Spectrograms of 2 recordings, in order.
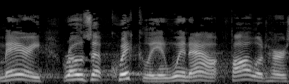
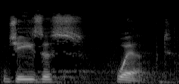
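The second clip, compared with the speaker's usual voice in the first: low, soft reading with a weighty pause; grave and slow-paced, sinking at the end; solemn, hushed; 7 semitones lower, 9 dB quieter than usual. Acted. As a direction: let each word fall quietly, sorrowfully. Solemn reading of the famous verse.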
